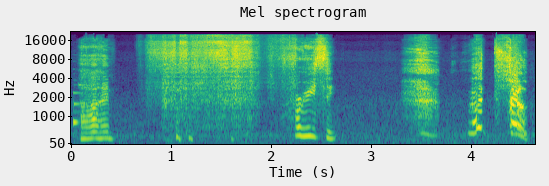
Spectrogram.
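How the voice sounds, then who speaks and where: Halting, shivering, timid adventurer. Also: male voice, very high voice, big pitch swings, noisy background, heavily acted. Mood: shivering, miserable. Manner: stammering, halting, apologetic. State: shivering with cold. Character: freezing, timid, hapless young male adventurer. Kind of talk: video game character acting.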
